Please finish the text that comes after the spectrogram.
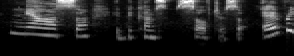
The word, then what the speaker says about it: мясо: Look, it's not ya here. It's kind of this y goes to m, and m becomes softer, and we pronounce it like мясо.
